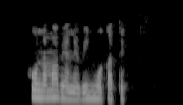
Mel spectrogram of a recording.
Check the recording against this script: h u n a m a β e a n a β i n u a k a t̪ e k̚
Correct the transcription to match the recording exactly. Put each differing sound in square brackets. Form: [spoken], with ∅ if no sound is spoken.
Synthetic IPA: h u n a m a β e a n [e] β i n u a k a t̪ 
